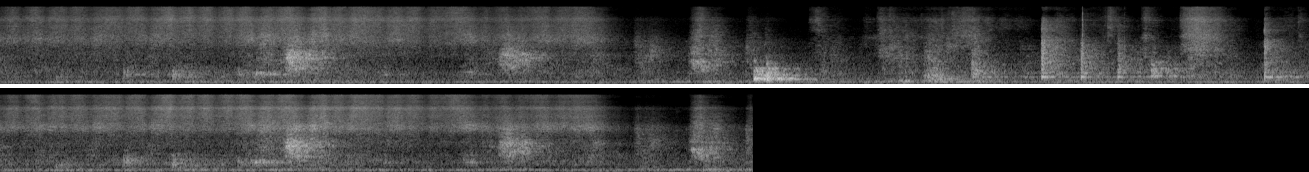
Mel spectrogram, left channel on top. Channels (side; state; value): right; drops out; at 7.6 s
